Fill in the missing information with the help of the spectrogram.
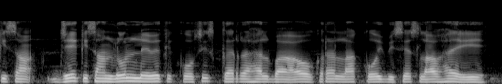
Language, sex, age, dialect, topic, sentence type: Magahi, male, 18-24, Central/Standard, agriculture, statement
